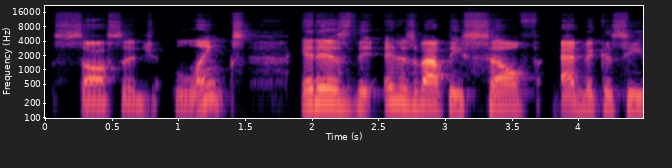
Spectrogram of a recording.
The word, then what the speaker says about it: SASG Links: Yes, the name is pronounced Sausage Links.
